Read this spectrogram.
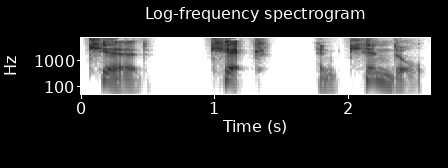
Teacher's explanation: those words can also be identified in part by their Norse k sound before the front vowels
